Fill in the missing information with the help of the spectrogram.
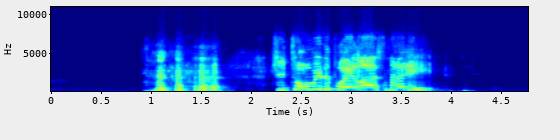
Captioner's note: laughs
